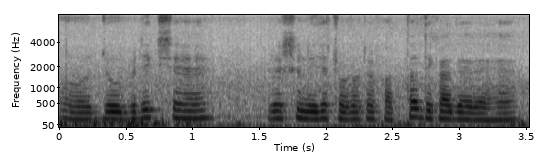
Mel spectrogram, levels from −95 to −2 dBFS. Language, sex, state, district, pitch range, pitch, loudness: Hindi, male, Jharkhand, Jamtara, 140-160 Hz, 150 Hz, -15 LUFS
